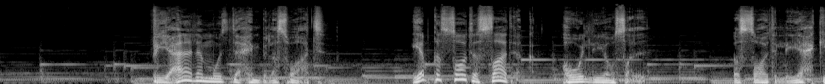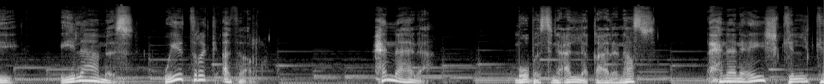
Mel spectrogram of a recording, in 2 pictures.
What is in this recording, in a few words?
arabic commercial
